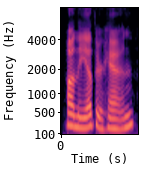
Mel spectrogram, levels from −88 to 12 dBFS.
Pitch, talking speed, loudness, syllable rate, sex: 200 Hz, 235 wpm, -17 LUFS, 5.8 syllables/s, female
